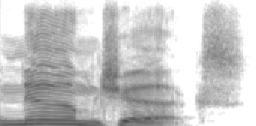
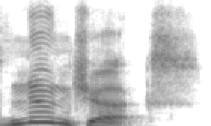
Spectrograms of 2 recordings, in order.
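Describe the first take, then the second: First: The first syllable sounds like 'numb'. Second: The first syllable sounds like 'nun'. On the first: "Numb. A lot of people say nunchucks" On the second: "if you're doing it right, if you're going to give them a nickname, it's nunchucks"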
